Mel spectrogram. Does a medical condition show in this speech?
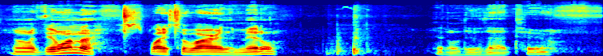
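No.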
